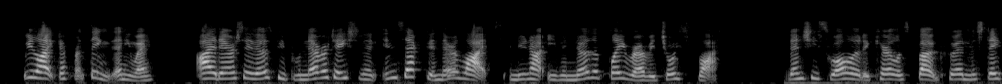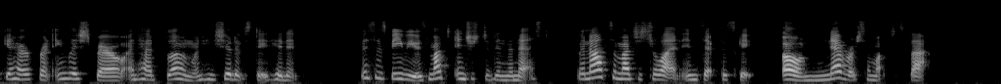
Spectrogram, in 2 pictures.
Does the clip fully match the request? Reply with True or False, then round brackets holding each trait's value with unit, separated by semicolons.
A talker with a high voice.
True (250 Hz)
